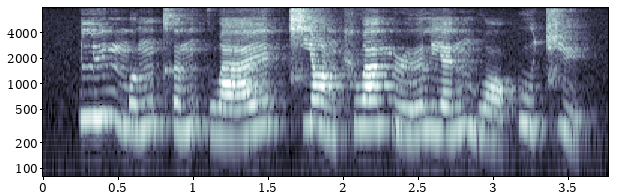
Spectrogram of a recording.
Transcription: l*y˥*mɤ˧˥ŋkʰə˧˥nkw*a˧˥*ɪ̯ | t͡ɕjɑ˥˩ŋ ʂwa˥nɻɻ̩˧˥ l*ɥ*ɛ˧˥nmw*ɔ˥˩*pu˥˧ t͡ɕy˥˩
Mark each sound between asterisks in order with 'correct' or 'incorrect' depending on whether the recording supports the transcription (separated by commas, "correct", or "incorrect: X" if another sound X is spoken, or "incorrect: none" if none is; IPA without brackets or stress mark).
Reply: correct, correct, incorrect: j, incorrect: ɔ˨˩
